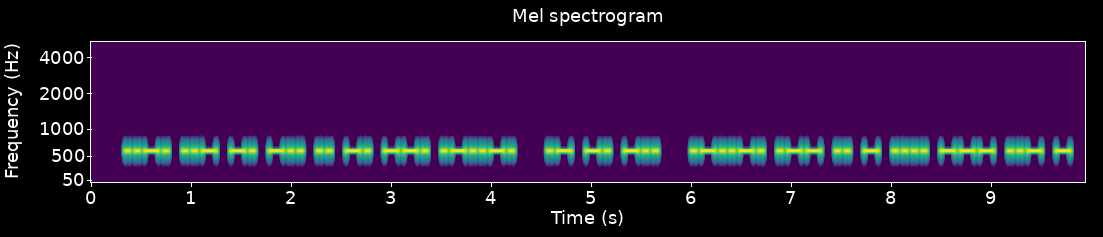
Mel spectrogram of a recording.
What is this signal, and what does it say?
Morse code, heard as a keyed tone, about 25 wpm, 600 Hz. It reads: FUNDING" AND "WITHOUT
